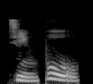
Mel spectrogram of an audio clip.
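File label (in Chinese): "颈部", Mandarin Chinese; hsk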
